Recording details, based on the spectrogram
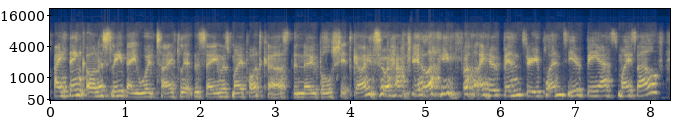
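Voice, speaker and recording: A woman answers interview questions in an earnest, chatty way, with ums and soft laughs between thoughts. Her voice sits at a middle pitch. The audio comes through dull and a little lo-fi, like a remote call. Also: moderate pace, few pauses, slightly rough. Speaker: podcast guest, life coach.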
